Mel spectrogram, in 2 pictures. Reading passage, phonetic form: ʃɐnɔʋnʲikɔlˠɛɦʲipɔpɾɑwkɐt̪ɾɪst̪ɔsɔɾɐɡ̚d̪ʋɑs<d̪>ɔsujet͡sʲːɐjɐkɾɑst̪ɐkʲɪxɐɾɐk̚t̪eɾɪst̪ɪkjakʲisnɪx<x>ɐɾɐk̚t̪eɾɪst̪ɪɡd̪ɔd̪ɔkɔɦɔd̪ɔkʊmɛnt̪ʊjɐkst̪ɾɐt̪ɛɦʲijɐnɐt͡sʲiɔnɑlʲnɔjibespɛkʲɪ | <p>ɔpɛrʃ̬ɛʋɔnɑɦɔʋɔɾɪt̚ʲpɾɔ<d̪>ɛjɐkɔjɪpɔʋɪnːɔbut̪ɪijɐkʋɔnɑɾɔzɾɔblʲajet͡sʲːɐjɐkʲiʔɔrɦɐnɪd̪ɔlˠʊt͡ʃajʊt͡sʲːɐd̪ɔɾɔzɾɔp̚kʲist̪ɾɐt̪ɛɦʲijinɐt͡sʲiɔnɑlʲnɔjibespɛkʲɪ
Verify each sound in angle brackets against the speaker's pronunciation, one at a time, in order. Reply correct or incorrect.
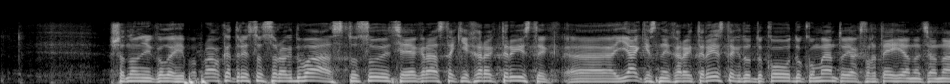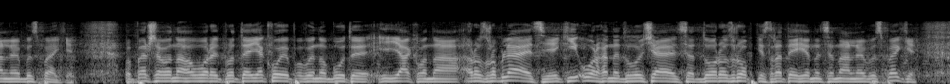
incorrect, correct, correct, incorrect

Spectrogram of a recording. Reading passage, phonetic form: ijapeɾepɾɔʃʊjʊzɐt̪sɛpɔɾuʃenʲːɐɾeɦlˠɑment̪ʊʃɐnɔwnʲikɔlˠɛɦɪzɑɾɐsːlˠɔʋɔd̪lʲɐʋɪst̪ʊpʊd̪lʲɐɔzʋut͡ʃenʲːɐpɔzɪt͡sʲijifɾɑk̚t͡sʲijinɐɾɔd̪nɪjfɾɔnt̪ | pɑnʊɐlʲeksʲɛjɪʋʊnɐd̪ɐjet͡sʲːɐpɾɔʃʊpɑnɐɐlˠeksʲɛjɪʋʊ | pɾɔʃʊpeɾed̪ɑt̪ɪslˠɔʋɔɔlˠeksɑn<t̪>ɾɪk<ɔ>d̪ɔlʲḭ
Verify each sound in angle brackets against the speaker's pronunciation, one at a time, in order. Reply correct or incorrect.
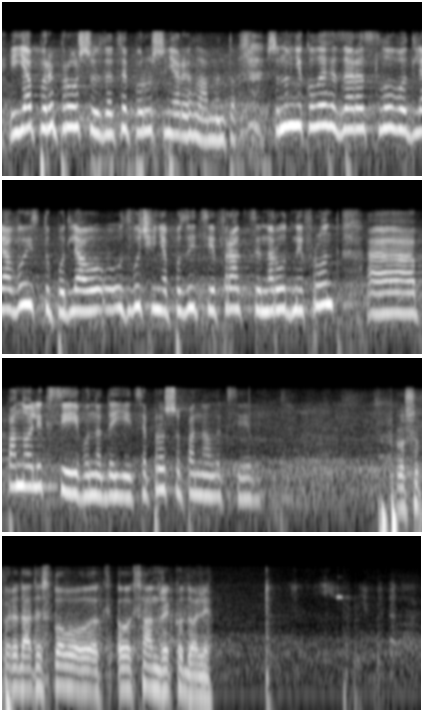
incorrect, correct

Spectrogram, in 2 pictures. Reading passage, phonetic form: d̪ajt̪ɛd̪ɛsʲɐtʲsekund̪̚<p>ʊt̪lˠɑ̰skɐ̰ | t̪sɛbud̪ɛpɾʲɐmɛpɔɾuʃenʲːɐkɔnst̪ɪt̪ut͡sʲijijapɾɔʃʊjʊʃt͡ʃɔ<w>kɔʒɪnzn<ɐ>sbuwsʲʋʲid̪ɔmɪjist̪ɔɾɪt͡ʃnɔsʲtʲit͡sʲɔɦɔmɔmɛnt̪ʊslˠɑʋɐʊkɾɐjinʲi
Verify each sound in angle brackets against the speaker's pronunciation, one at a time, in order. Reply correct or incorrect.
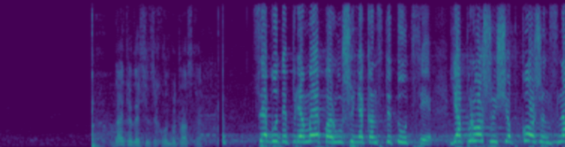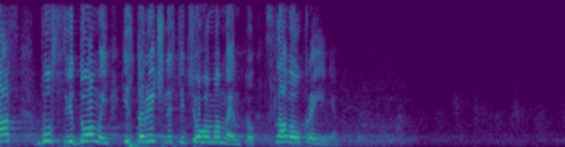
incorrect, incorrect, incorrect

